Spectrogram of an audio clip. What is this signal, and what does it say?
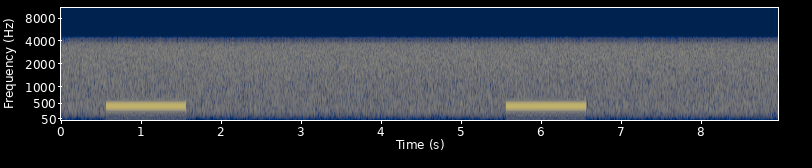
Telephone call progress tone (single-tone plan, as in most of Europe), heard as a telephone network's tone, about 420 Hz, 1 s on and 4 s off. Ringback tone.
